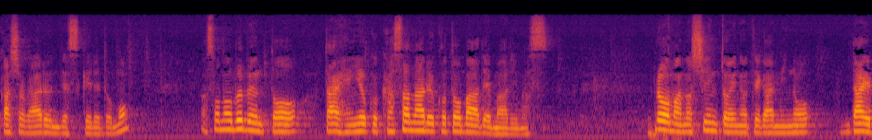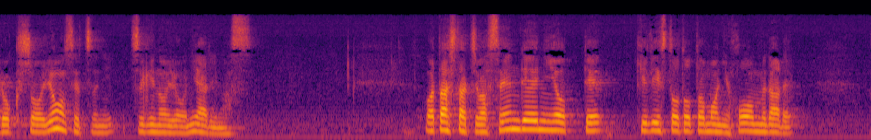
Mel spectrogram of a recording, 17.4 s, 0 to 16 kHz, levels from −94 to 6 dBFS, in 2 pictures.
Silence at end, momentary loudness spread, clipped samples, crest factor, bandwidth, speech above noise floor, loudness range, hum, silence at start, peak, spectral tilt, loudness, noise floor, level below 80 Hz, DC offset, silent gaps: 0.75 s; 11 LU; under 0.1%; 20 dB; 11.5 kHz; 28 dB; 4 LU; none; 0 s; 0 dBFS; -5.5 dB/octave; -20 LUFS; -48 dBFS; -50 dBFS; under 0.1%; none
